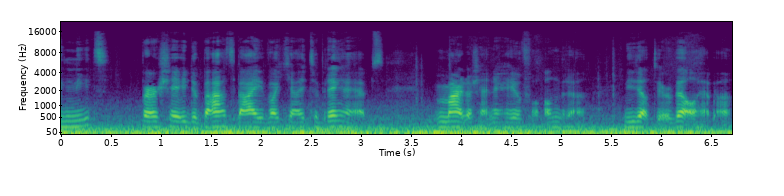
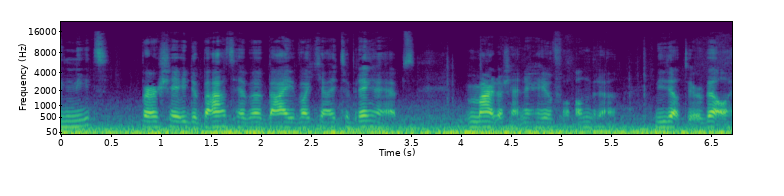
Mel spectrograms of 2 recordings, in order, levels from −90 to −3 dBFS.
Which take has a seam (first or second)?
first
